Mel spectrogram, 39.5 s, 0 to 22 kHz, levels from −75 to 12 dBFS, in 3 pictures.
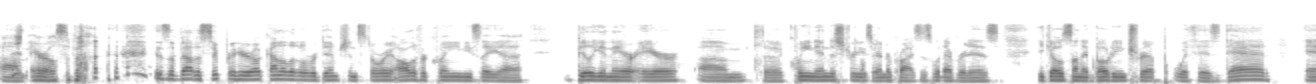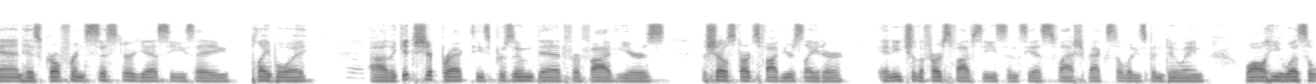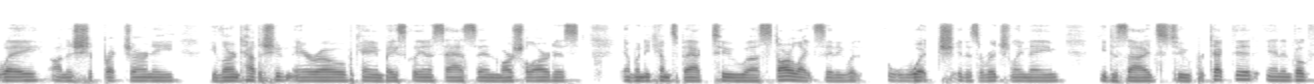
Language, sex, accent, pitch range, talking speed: English, male, American, 115-130 Hz, 180 wpm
